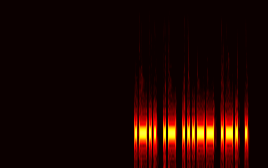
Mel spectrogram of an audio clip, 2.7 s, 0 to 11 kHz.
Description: Morse code, heard as a keyed tone, about 51 wpm, 700 Hz. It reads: LA3RE
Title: DXCC-100 Call Signs - 5 Characters - Repeated 2x - 50wpm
